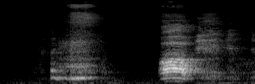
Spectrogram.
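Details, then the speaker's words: A simulated sneeze, faked as a prank on a boyfriend: two quick sneeze-like bursts, a sharp intake and then a forceful voiced 'achoo', followed by his protests. "Did you just sneeze on me, bro? Did you just sneeze on me?"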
